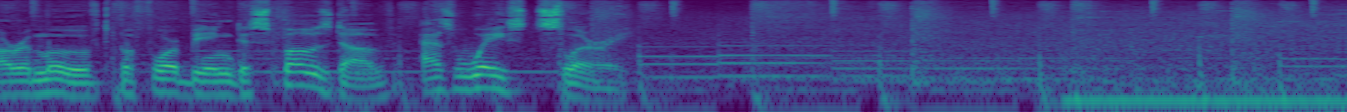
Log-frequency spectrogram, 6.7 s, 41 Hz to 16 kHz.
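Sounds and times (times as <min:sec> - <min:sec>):
speech: 0:00.0 - 0:03.4
industrial coal dryer spinning at high speed: 0:03.8 - 0:06.7.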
